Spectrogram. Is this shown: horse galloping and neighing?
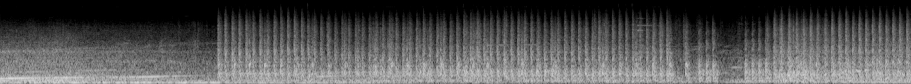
no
